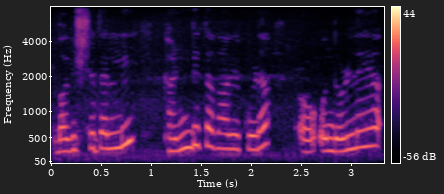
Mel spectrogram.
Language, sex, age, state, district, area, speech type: Kannada, female, 18-30, Karnataka, Dakshina Kannada, urban, spontaneous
